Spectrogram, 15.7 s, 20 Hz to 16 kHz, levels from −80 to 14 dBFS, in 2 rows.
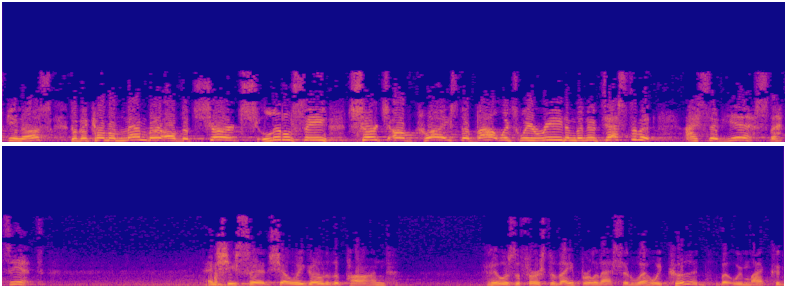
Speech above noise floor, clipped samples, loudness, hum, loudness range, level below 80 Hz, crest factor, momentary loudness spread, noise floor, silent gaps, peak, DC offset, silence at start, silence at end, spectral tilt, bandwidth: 26 dB; under 0.1%; -15 LUFS; none; 5 LU; -56 dBFS; 12 dB; 7 LU; -40 dBFS; none; -2 dBFS; under 0.1%; 0 s; 0 s; -5 dB/octave; 8.4 kHz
